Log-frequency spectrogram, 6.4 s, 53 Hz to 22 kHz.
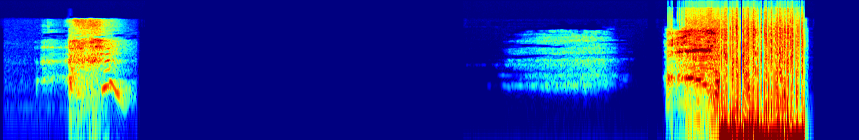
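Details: A very loud, distorted sneeze blasted straight into the microphone, preceded by a quick gasp and a breathy intake; a humorous clip of how it feels when someone sneezes into the mic at 3 am.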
